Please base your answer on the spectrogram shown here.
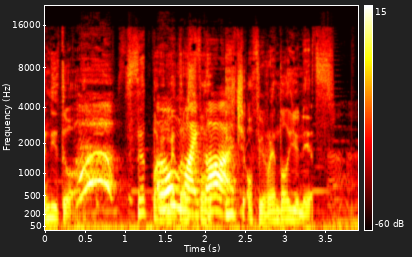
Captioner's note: gasps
